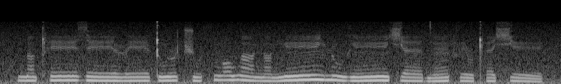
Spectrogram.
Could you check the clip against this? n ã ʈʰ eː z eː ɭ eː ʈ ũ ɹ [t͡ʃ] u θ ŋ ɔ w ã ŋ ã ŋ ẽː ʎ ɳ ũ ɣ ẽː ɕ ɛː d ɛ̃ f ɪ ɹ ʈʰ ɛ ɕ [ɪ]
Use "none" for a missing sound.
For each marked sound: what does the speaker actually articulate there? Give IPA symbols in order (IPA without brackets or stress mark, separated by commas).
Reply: t͡ʃ, ɪː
